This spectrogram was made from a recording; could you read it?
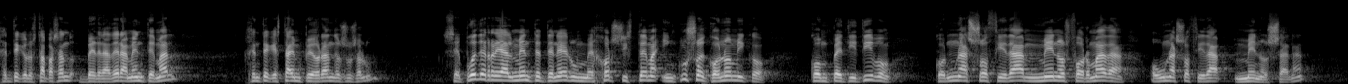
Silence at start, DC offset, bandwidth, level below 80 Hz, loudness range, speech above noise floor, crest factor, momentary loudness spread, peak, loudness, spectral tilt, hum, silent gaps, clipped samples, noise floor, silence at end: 0 s; under 0.1%; 13 kHz; -70 dBFS; 2 LU; 40 dB; 18 dB; 11 LU; -4 dBFS; -21 LUFS; -5 dB/octave; none; none; under 0.1%; -61 dBFS; 0.45 s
